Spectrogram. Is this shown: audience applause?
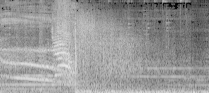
no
